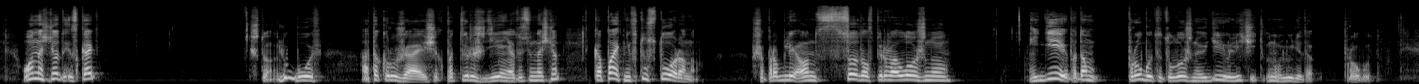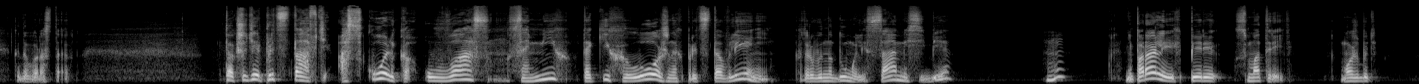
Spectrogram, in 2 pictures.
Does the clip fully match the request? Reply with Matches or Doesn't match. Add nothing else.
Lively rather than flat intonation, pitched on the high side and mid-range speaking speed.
Matches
